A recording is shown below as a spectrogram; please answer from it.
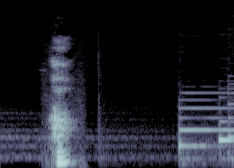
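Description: A short spoken 'haan' from a voice in the song's dialogue interlude, over soft sustained keyboard tones that fade out. After about a second of silence, a sustained keyboard chord comes in near the end.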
